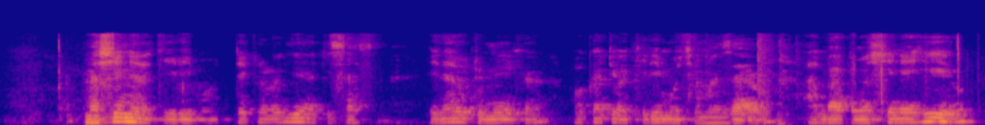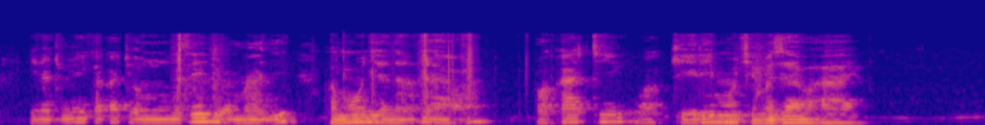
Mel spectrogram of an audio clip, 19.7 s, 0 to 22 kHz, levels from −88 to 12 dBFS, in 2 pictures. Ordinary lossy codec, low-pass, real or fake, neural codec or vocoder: AAC, 32 kbps; 7.2 kHz; real; none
